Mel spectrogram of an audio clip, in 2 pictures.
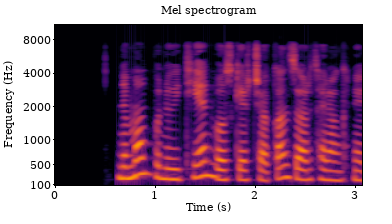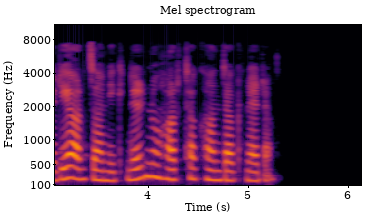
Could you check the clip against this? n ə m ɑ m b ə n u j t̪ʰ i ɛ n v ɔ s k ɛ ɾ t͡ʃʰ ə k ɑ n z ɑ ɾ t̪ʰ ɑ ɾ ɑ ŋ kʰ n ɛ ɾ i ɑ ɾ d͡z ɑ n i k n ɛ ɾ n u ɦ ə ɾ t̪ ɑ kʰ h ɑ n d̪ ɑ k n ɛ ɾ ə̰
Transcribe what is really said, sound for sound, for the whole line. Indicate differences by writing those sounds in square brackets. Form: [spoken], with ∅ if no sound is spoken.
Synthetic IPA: n ə m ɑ [n] b ə n u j t̪ʰ i ɛ n v ɔ s k ɛ ɾ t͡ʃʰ [ɑ] k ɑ n z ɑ ɾ t̪ʰ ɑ ɾ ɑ ŋ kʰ n ɛ ɾ i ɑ ɾ d͡z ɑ n i k n ɛ ɾ n u ɦ [ɑ] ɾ [t̪ʰ] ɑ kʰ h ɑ n d̪ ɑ k n ɛ ɾ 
